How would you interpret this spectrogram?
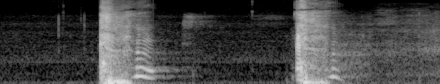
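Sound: coughing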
